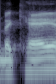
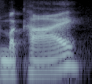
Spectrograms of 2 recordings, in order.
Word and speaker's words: McKay: name is not pronounced McKay it's pronounced Makai oh really and yeah because it it says the K is like kayak Kai Kai you've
